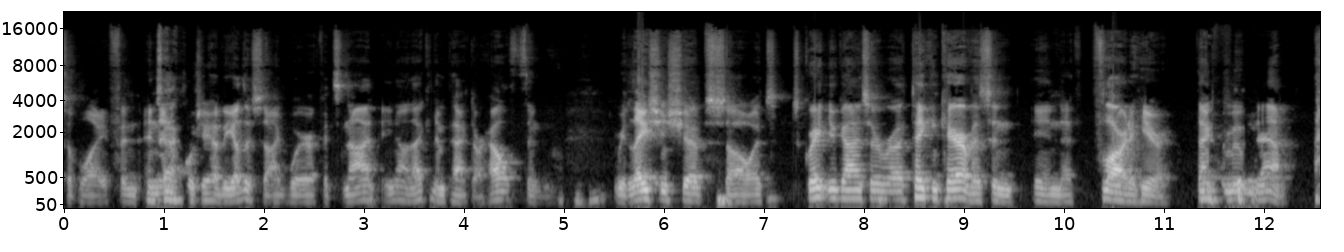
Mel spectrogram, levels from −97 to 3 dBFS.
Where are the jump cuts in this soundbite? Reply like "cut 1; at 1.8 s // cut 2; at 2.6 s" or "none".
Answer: none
